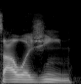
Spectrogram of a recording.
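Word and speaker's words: sahuagin: word and it's pronounced sawajin well according to chris perkins the gin at the end is always pronounced jin it's a hog jin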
